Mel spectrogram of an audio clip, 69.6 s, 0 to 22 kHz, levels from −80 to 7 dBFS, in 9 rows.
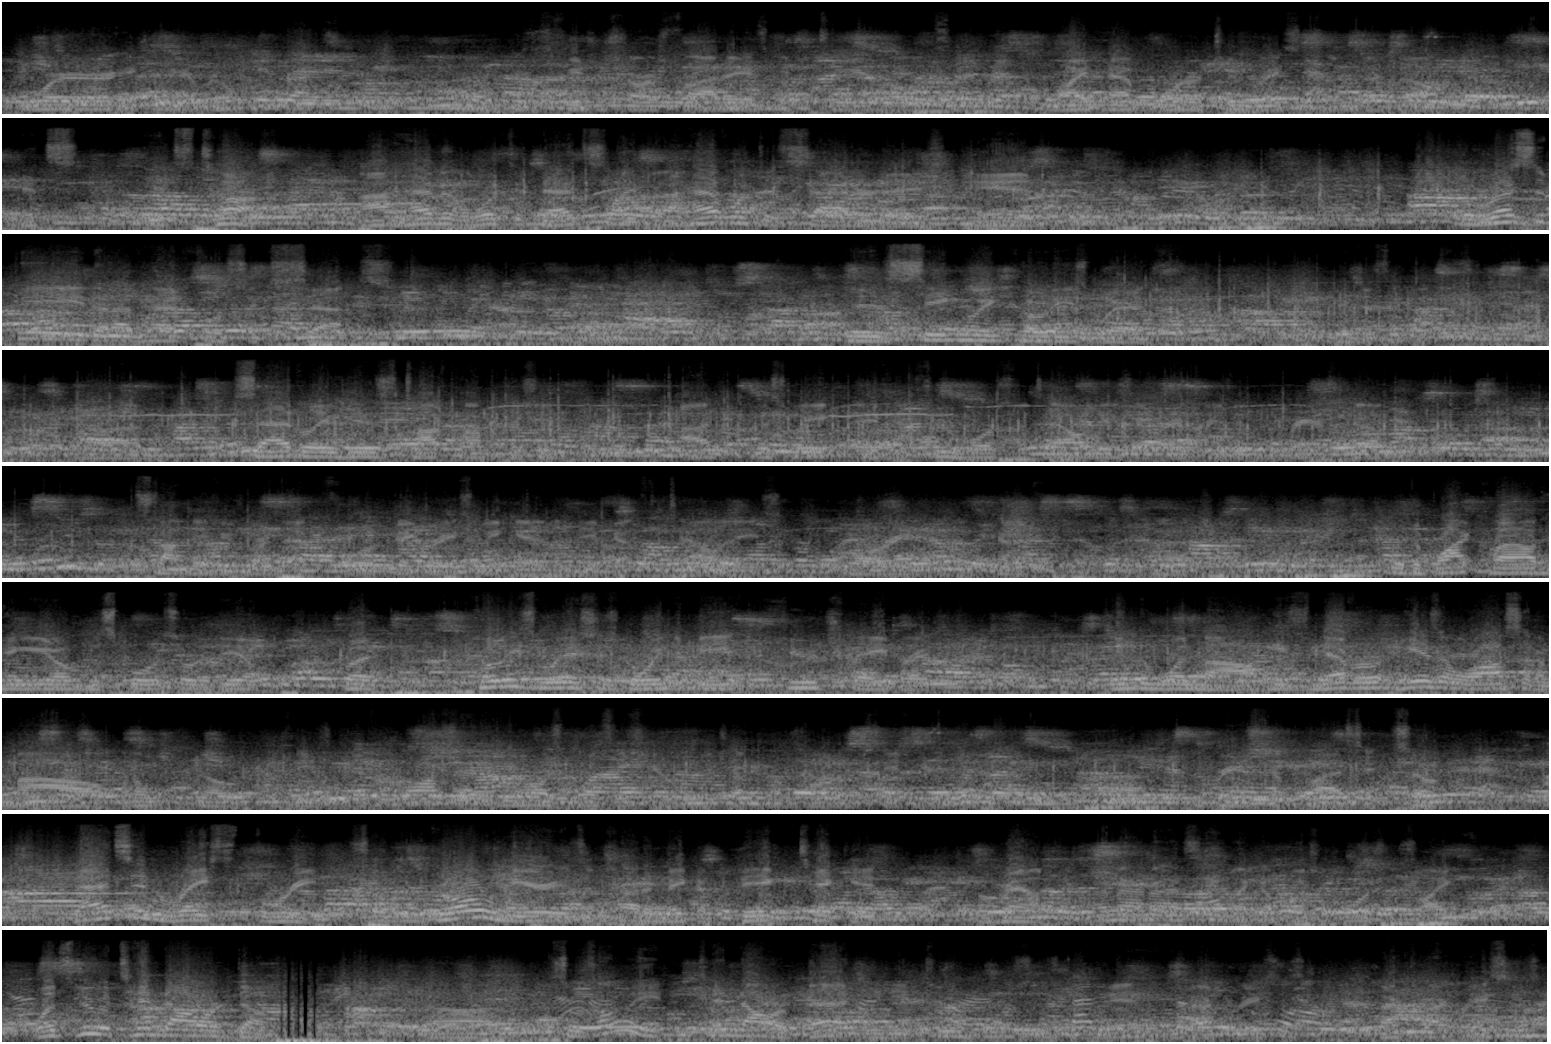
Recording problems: distortion; slight; 8% of the sound clipped
chatter from many people; very loud; throughout; 2 dB above the speech

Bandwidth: 15.5 kHz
